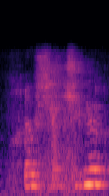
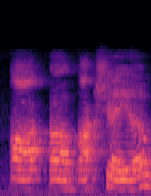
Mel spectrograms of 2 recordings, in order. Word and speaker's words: Akshaya: Oshenko. It's Akshaya, which is spelled Akshyaya.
